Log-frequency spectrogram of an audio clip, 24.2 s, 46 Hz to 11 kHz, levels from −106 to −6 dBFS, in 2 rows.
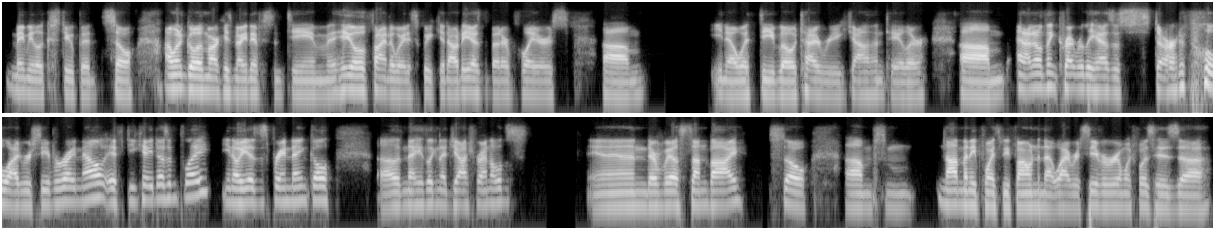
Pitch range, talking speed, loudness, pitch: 120-150 Hz, 220 wpm, -21 LUFS, 130 Hz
